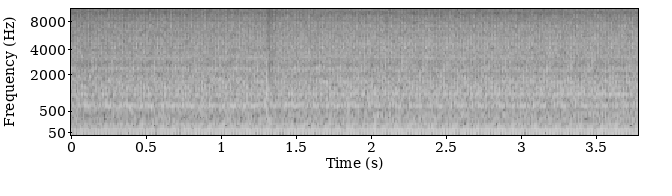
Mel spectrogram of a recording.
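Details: Audi Q7 3.0L TDI after engine oil cooler replacement, no dash warning light: even diesel clatter at a steady idle, constant level with no misses, knocks or whine; engine running great, no leaks. Normal idle.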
